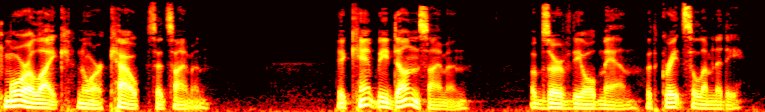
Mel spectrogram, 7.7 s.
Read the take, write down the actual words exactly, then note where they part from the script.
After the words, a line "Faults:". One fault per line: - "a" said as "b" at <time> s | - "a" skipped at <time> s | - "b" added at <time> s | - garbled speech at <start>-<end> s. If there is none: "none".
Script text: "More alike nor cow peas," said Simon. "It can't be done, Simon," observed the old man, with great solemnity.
"More alike nor cow," said Simon. "It can't be done, Simon," observed the old man, with great solemnity.
Faults:
- "peas" skipped at 1.4 s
